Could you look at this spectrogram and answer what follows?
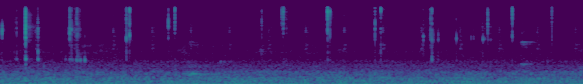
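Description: Faint, irregular clicks and snaps of a clear plastic aligner tray being pressed with the fingers onto the upper teeth, the loudest right at the start.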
